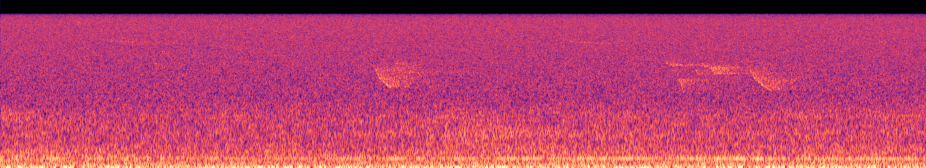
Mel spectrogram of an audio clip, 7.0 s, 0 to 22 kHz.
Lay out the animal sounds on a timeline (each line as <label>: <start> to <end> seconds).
Blue-headed Vireo (Vireo solitarius): 0.0 to 7.0 seconds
